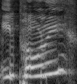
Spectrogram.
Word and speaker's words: Epona: Epony? Epony. Oh, Eponia.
